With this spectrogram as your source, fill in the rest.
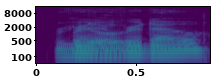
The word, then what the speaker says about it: Rideau: Not that I'm a skater, but I want to skate the RTO. RTO. Is that how you say it? Yeah. RTO.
